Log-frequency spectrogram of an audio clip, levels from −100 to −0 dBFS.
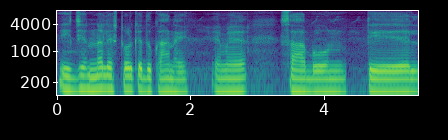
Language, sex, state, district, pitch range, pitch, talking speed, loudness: Bajjika, male, Bihar, Vaishali, 115-135 Hz, 120 Hz, 120 wpm, -23 LUFS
